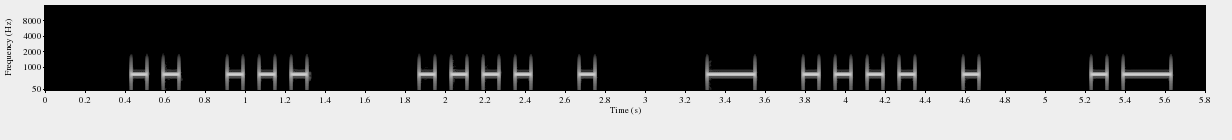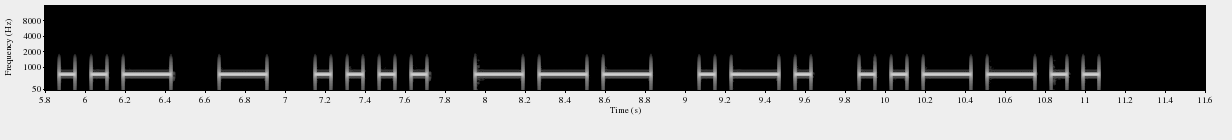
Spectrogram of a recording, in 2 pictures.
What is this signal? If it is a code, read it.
Morse code, heard as a keyed tone, about 15 wpm, 700 Hz. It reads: IS HE THE AUTHOR?
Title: Sentences from Top 1200 Words 15wpm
